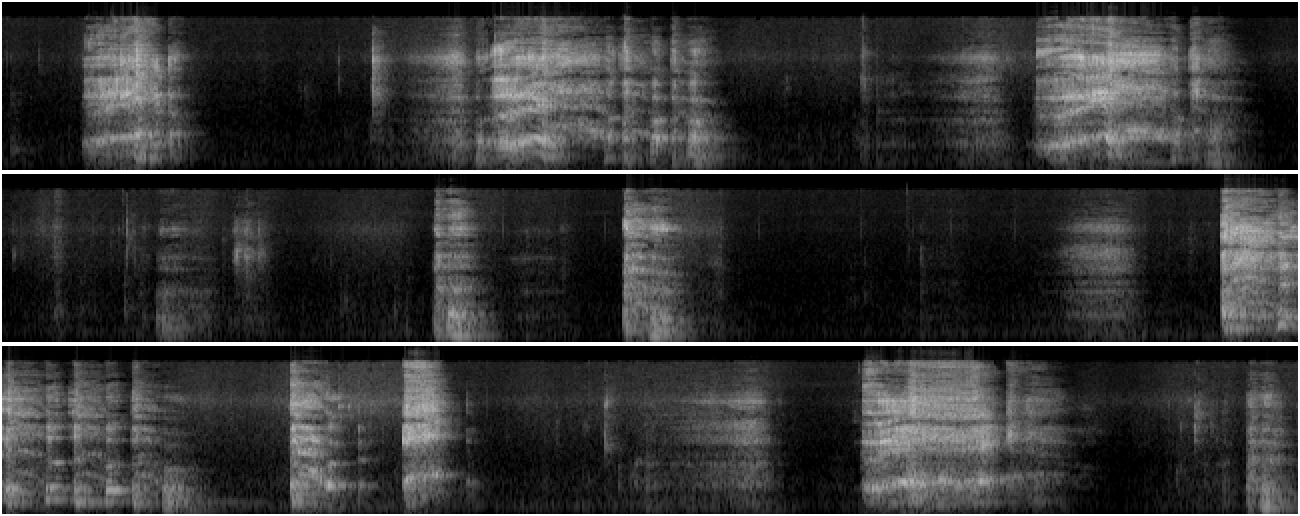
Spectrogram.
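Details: Productive cough with gagging, which went on through morning, evening and night until phlegm came up: repeated harsh, wet coughs and throat-clearing with retching and gagging sounds.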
